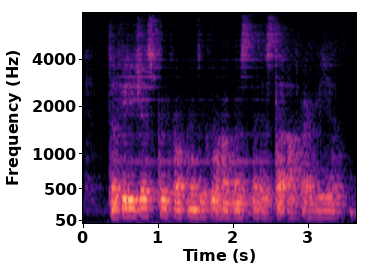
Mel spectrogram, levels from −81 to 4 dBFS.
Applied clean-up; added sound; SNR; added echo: neural separator model SepFormer DNS4.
